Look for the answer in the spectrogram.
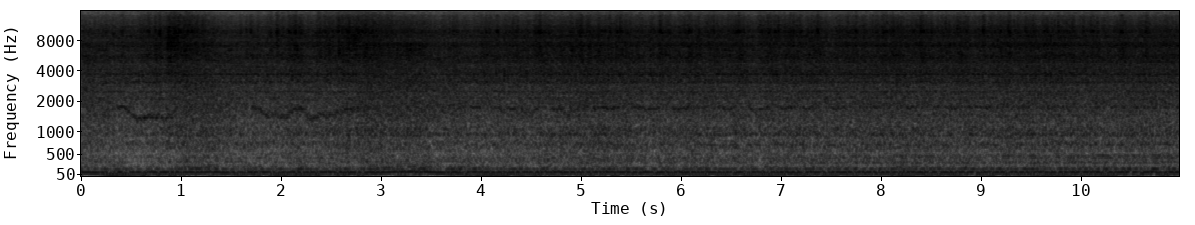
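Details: Blueprint Engines 350 Vortec small-block V8 idling after new intake manifold gaskets were fitted to fix a vacuum leak: steady, even idle with a deep, smooth rumble and no ticks, misses or hiss; sounds healthy.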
